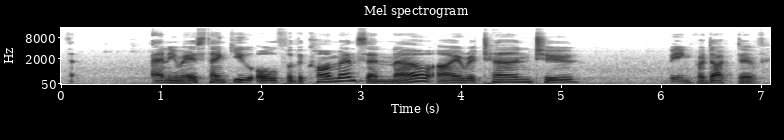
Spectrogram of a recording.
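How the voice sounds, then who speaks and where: A man chatting casually and haltingly as he thinks aloud while working on his indie game devlog. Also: mid-range voice, expressive, a bit bright, slight background noise. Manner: halting, often clearing throat.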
